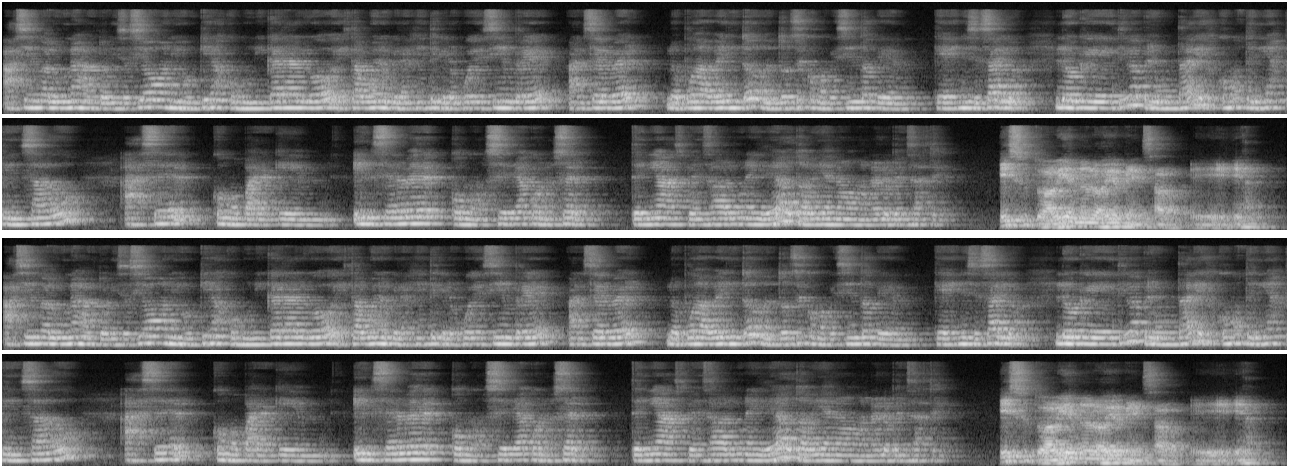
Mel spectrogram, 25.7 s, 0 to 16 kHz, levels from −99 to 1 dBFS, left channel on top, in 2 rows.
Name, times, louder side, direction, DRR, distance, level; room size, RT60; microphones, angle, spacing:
voice 1, 0.0-6.4 6.6-13.6 14.1-18.7 19.1-22.3, equal, ahead, -5 dB, 1.8 m, -20 dB
voice 2, 22.8-25.3, equal, 30° left, -2 dB, 4.5 m, -18 dB
12.5 x 6.3 x 8.0 m, 0.78 s
head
